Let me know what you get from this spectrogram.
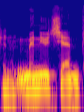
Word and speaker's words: Mnuchin: We know a bit about Mnuchin's record. I hope I'm pronouncing that right. – Mnuchin. – Thank you.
